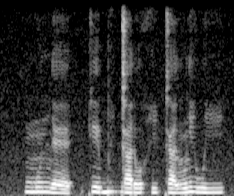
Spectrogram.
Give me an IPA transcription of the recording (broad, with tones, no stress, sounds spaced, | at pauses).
m ũ˧ n ɛ˨ | k e˧ b i˧ ɡ a˨ ɾ o˨ h i˨ k a˨ l ũ˨˦ ɾ i˦˨ w i˧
